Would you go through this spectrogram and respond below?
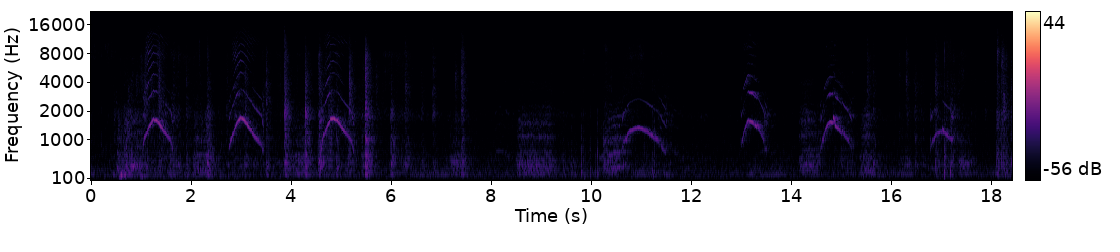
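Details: A six-day-old female Bengal kitten with large rosettes gives high, thin mews that rise and fall, repeated every second or two.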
